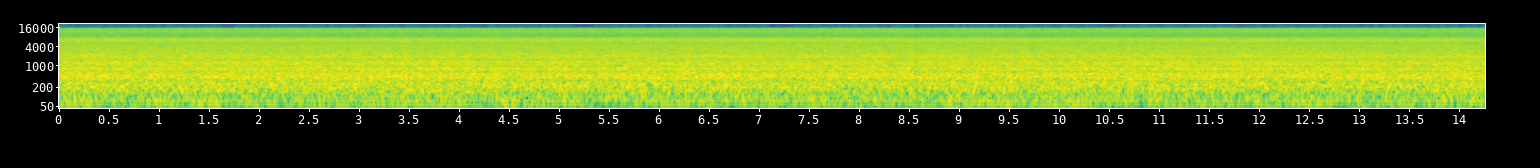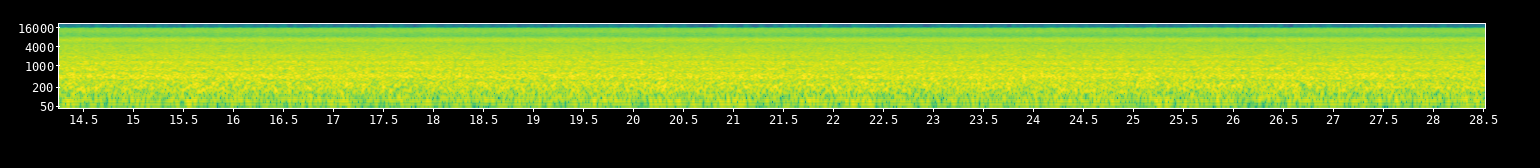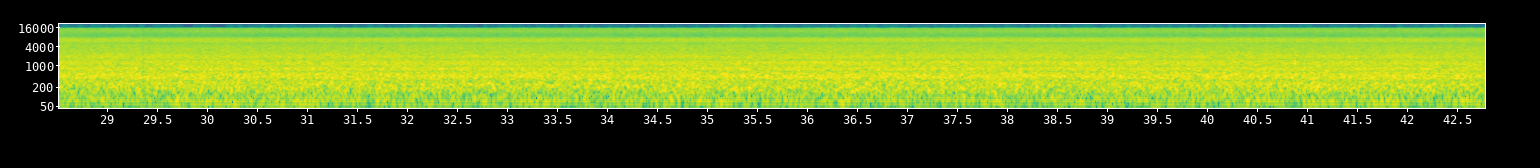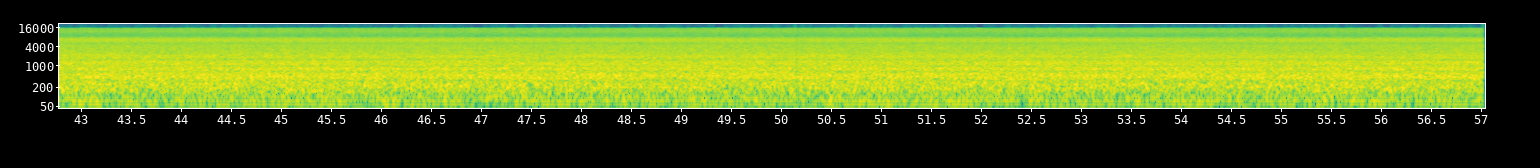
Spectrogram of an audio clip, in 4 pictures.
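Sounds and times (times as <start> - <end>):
stream rushing over rocks: 0.0 - 57.0.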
